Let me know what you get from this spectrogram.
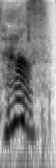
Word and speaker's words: Howth: It was actually filmed in Howth. Howth, is that right? Which is on the outskirts of Dublin. Is that correct? – Yes, Howth.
